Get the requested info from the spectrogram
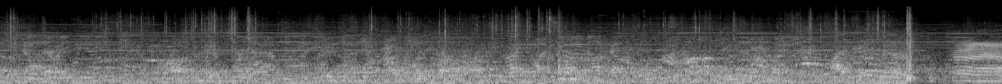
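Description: Many people talking in a large hall, over the quick clicking of a 3x3 speed cube being turned by hand. About nine seconds in there is one sharp tap as the hands come down on the timer pads.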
